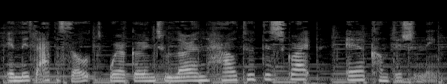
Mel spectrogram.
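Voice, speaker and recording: A young woman from Taiwan hosting a Chinese language lesson, who pronounces words slowly and carefully for drills. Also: on the low side, animated, dull audio, over music. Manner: slow, careful pronunciation drills. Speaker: Chinese language teacher and host. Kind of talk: scripted language lesson podcast.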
